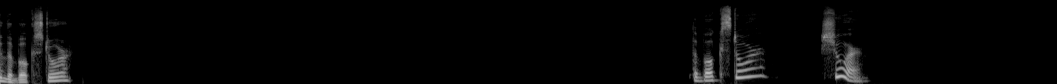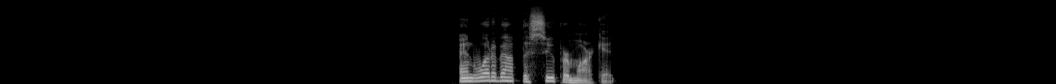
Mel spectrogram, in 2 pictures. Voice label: Pronunciation Practice; Connectivity Foundation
